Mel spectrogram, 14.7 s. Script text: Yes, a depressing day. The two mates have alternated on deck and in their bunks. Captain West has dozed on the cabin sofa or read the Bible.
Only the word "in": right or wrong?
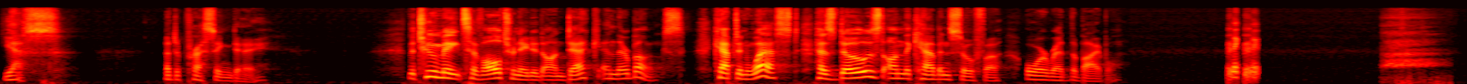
wrong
